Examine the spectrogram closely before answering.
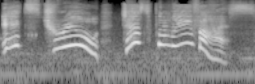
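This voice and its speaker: Squeaky and at an extremely high pitch, the speaker performs a put-on character voice. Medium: video game. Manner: energetic, chirpy.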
